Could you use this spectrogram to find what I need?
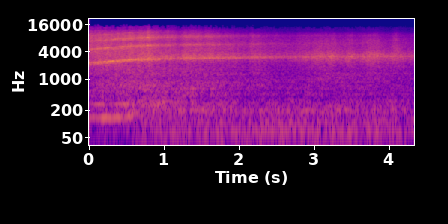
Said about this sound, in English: Handlers direct the planes to the steam-powered catapults, which fling the jets airborne in 2 seconds. When the planes return, they slam onto the 200-foot runway and catch one of 4 arresting wires with a tailhook and screech to a halt.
